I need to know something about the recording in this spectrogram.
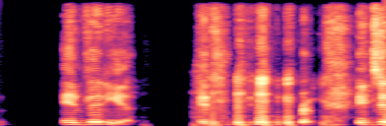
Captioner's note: laughs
